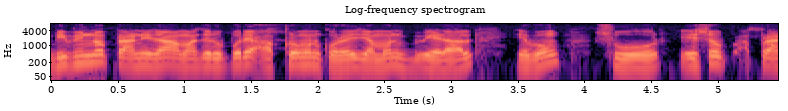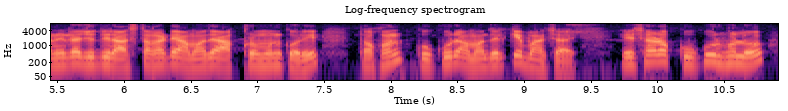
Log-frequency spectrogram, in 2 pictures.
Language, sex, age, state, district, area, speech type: Bengali, male, 45-60, West Bengal, Purba Medinipur, rural, spontaneous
